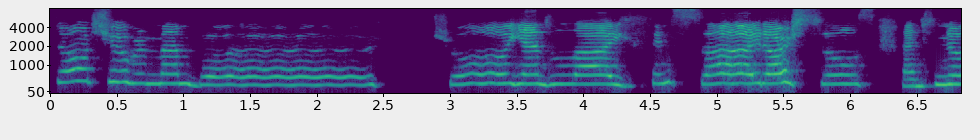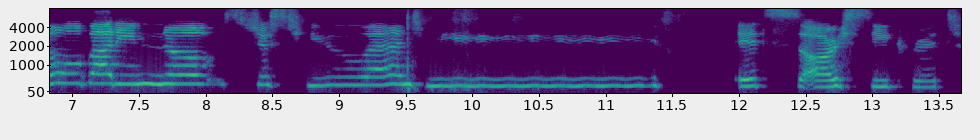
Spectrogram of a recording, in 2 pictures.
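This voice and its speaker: A woman singing the part of a dreamy young woman in love, from a musical, with soft high notes. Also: fairly even intonation, extremely slow, faint music behind, heavily acted. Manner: sung softly, with rising high notes. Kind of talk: singing musical theatre lyrics.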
